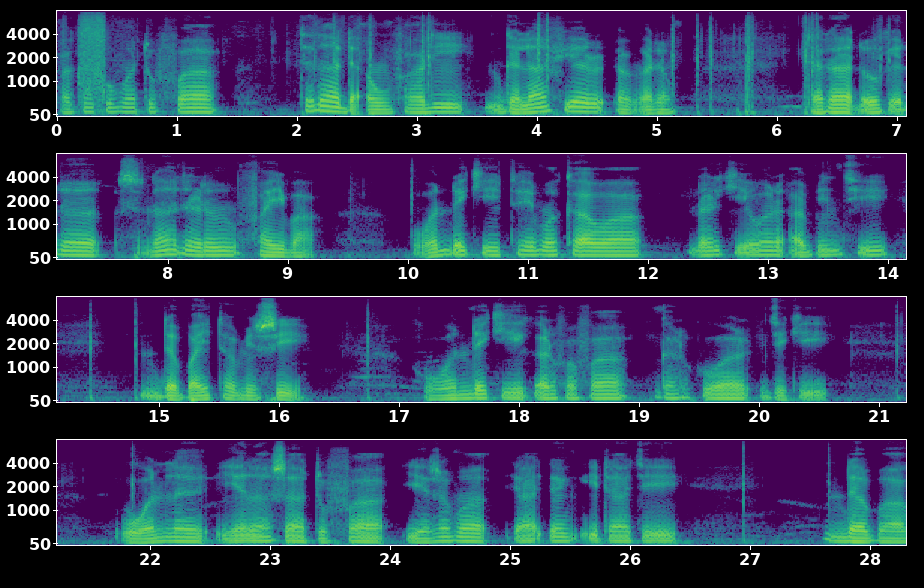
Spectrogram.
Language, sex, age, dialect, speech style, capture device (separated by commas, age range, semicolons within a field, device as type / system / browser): Hausa, male, 25-34, Nigeria - Kano, happy; relaxed; focused, mobile / Linux / Chrome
